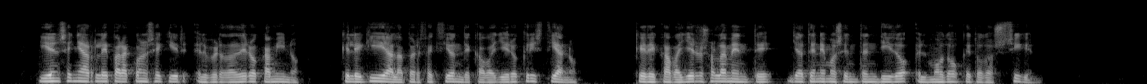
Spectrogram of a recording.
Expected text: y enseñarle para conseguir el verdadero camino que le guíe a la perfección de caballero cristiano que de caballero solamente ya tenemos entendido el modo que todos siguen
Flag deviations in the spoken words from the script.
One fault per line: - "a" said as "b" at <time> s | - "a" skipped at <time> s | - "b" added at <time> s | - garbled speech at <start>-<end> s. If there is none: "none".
none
